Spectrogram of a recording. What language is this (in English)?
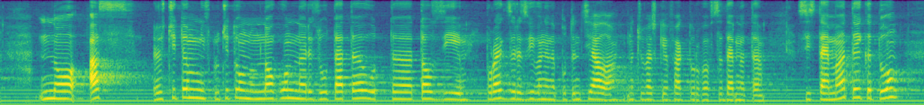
Bulgarian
